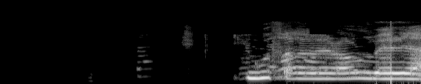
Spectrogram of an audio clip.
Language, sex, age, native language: Icelandic, male, 10, Icelandic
